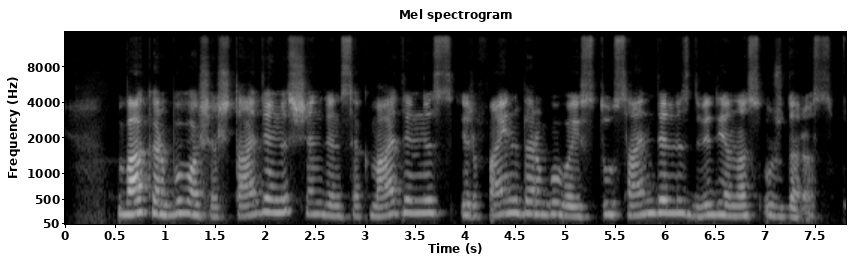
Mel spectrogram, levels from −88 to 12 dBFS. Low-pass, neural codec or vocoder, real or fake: 14.4 kHz; autoencoder, 48 kHz, 128 numbers a frame, DAC-VAE, trained on Japanese speech; fake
